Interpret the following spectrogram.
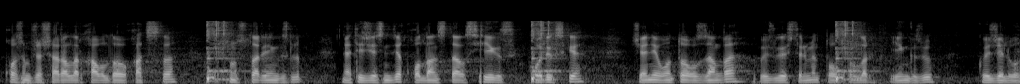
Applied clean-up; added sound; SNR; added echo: none; Fart; 7 dB; none.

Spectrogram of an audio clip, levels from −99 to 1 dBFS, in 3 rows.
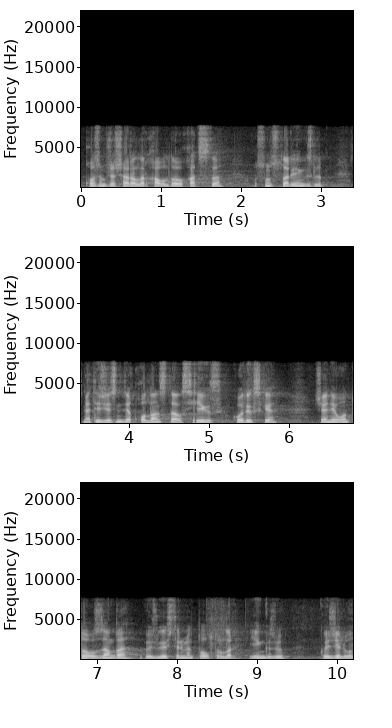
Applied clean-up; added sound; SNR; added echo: none; none; none; none.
